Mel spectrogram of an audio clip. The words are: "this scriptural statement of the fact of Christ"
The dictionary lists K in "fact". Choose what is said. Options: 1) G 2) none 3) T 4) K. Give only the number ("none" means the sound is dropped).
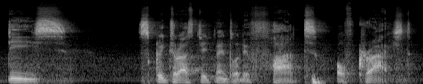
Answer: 2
